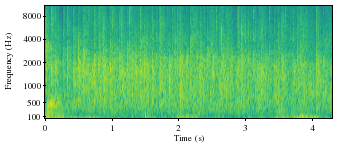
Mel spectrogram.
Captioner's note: applause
